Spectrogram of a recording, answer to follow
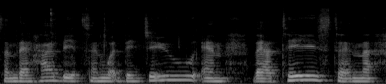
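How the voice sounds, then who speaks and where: A woman speaks with a French accent. Audible room echo is present. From France, Cameroonian parents. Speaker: stitching vlogger. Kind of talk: casual personal talk. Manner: halting, many fillers.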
